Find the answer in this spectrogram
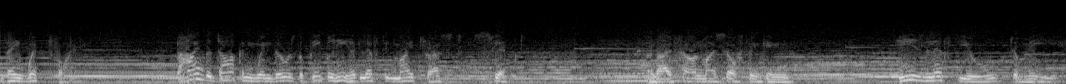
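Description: Thin vintage radio sound with loud music under it carries an elderly village doctor, played by a male actor. He is weary and reflective, musing to himself as he narrates in a radio drama. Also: mid-range voice, narrow, tinny audio, close to an everyday voice. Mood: sombre, reflective. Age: older. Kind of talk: 1940s radio drama acting, first-person narration.

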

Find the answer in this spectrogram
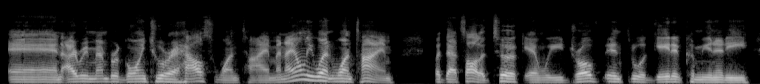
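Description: Low-voiced American man telling his story. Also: fairly bright tone, no echo. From south Los Angeles, United States. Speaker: interview guest, real estate investor. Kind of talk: casual personal storytelling in an interview.

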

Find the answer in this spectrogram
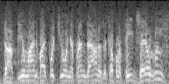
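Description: A man's voice: high-pitched, fast talker, lightly acted. An actor playing a pious, set-in-his-ways farmer uncle in a 1950s radio drama, with blunt, folksy rural speech. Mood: businesslike. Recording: dull, noisy 1950s radio recording.

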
